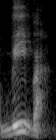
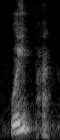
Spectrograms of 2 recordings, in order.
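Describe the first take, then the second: First: It starts with b and has a v. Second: It starts with w and has a p. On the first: This is the original Spanish word. "por no decir viva" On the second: This is how Aymara speakers managed to say it. "con suerte pronunciaban wi, wipa"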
